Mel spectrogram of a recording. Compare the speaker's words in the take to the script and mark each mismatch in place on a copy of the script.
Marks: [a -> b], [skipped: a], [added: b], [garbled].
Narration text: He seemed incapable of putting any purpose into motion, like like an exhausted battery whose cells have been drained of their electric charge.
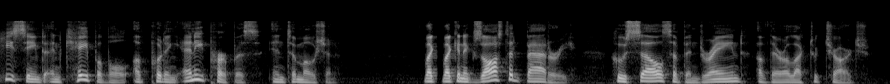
He seemed incapable of putting any purpose into motion, like like an exhausted battery whose cells have been drained of their electric charge.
